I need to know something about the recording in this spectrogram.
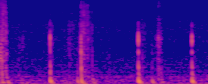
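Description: Several light, sharp taps spaced irregularly: a stylus tip tapping on a tablet's glass screen.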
